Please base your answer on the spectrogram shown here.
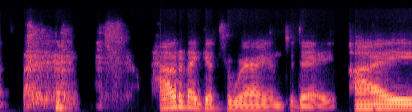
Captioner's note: laughs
